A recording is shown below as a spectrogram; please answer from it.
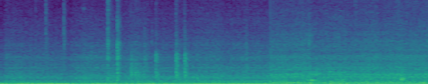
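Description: A vehicle engine idling with a steady low drone, heard from inside the cab, with a few sharp clicks in the first two seconds.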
